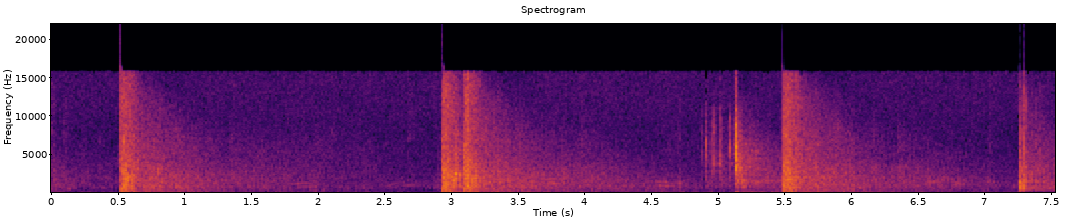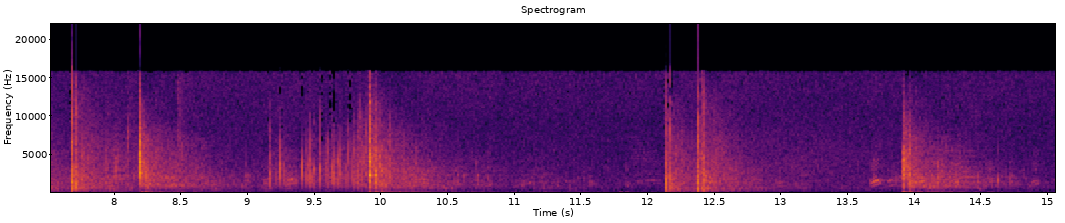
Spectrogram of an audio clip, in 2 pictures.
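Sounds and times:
firework crackle: 0:00.0 - 0:15.0
firework shells booming: 0:00.0 - 0:15.0.

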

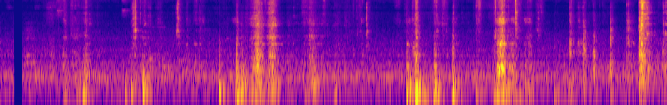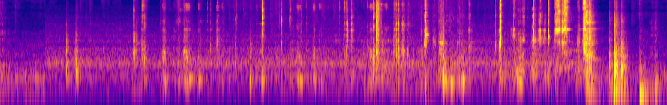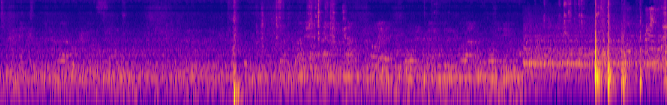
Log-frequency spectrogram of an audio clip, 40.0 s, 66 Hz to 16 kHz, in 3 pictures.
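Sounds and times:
metal clinks and scrapes: 0:23.5 - 0:25.2.

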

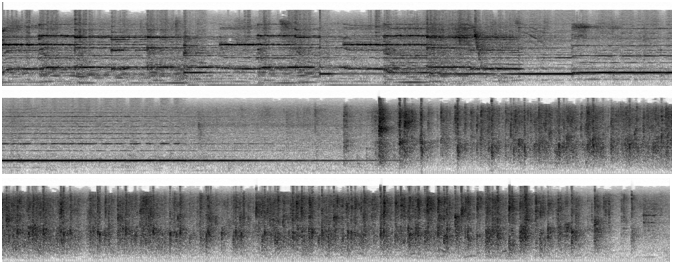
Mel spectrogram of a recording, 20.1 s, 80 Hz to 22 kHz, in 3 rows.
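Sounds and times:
held musical note: 0:00.0 - 0:10.8
audience applauding: 0:10.1 - 0:20.0.

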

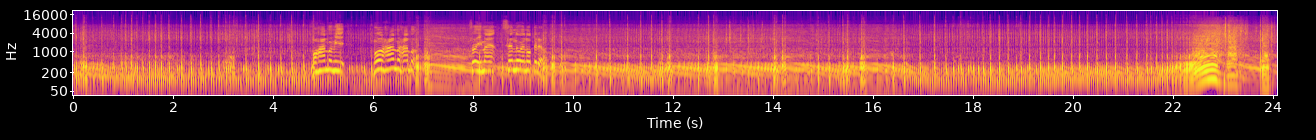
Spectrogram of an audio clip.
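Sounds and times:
rapid engine ticking: 0:00.0 - 0:07.2, 0:07.8 - 0:22.4
motorcycle engine revving and idling: 0:00.0 - 0:24.0.

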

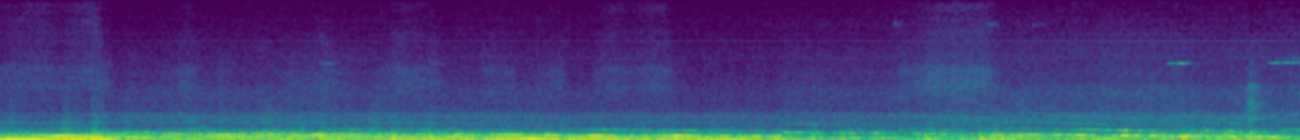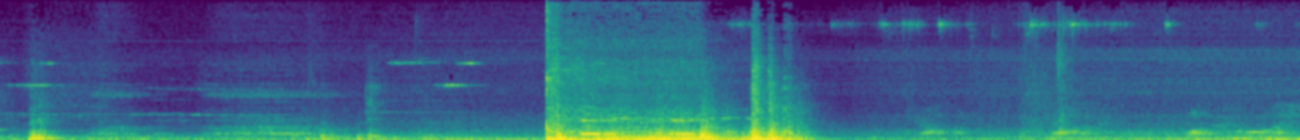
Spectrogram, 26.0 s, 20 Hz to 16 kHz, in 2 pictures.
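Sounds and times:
train inverter whining: 0:00.0 - 0:26.0
train running rumble: 0:12.2 - 0:26.0.

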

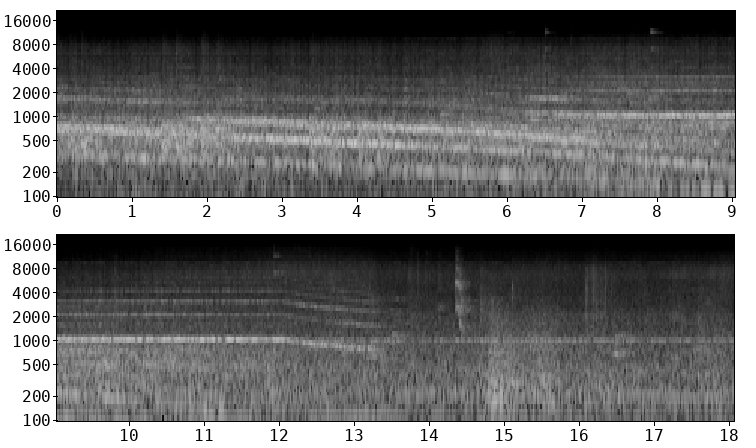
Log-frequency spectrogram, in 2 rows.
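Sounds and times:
steady high tone: 0:05.9 - 0:13.8
train whine falling in pitch: 0:06.0 - 0:14.2.

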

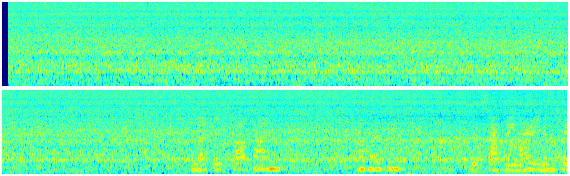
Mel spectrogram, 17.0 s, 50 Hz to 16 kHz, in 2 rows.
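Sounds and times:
water rushing into bathtub: 0:00.1 - 0:16.9.

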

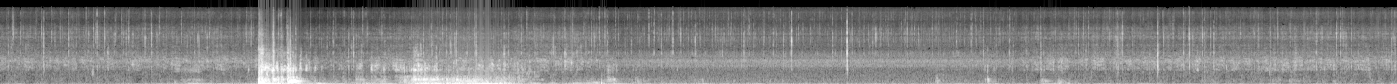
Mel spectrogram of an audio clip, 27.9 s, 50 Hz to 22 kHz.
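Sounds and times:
faint steady hiss: 0:00.0 - 0:27.9
sharp clicks and crackles: 0:00.0 - 0:27.9
muffled underwater rush: 0:02.7 - 0:14.9.

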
